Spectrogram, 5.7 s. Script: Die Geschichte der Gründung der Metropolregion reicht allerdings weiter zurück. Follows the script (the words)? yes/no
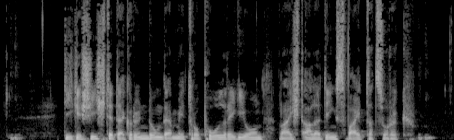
yes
